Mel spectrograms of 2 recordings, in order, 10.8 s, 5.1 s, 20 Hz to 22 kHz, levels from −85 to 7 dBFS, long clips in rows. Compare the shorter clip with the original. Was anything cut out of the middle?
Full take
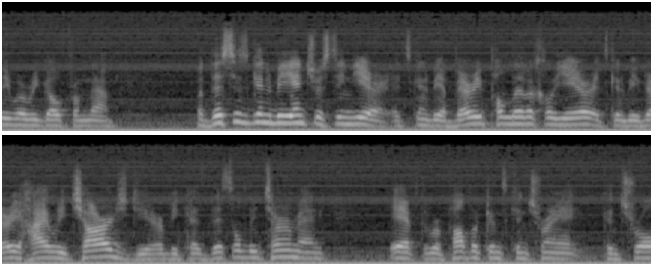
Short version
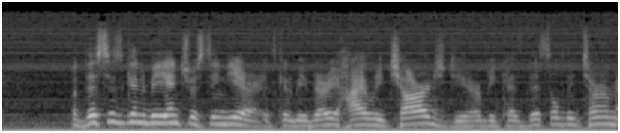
yes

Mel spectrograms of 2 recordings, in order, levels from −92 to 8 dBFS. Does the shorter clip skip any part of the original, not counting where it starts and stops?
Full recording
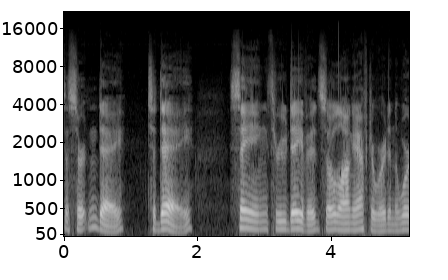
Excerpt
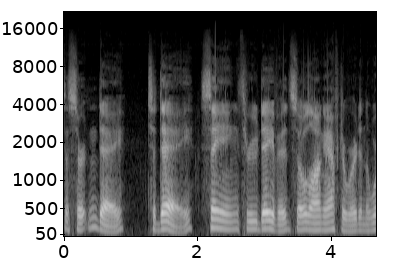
yes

